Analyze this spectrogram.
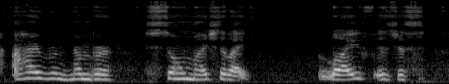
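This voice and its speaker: Loud, very slow speech from a woman with a high pitch and a dark, mellow tone. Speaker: vlogger. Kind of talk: casual vlog. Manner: animated.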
